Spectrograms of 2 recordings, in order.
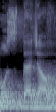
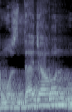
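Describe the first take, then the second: First: The word ends on "r" with no "-un". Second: The word ends with a final "-un" sound. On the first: The reader stops on this word. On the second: The reader continues without stopping.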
